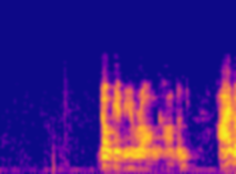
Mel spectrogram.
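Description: A man speaks in a clipped, tense voice, close by.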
